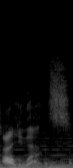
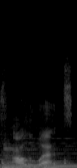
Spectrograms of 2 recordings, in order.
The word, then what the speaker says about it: Alouettes: the Montreal I don't even know how to pronounce it. Alouettes? Alouettes. Yes, that is. Alouettes.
